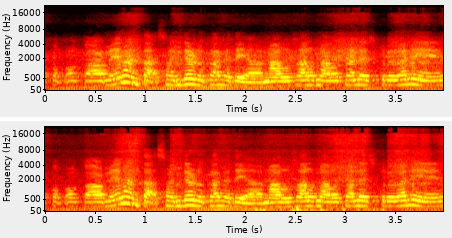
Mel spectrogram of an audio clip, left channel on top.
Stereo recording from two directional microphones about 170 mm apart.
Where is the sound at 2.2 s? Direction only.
15° right (ahead or behind).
